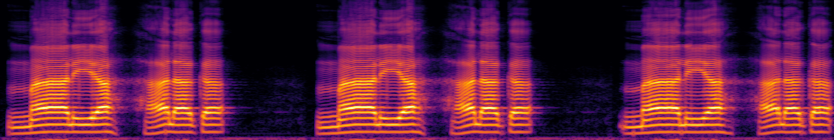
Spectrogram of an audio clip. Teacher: پہلی ہا پر معمولی سا وقفہ کر کے لفظ ہلاکہ کی ہا کو بغیر تشدید کے پڑھیں، یعنی اس طرح مالیہ هلك مالية هلك مالية هلك، اس کو اظہار کہتے ہیں۔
